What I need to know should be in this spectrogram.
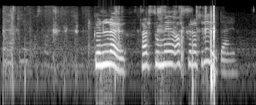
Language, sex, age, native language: Icelandic, female, 12, Icelandic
